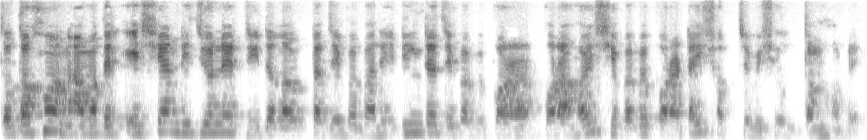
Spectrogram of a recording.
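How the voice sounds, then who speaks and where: Fairly high-voiced male tutor. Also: quick pace, rough recording. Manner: explains step by step, checks understanding often. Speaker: PTE exam instructor. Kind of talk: online class teaching.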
